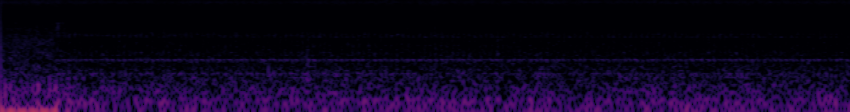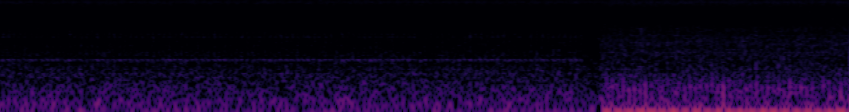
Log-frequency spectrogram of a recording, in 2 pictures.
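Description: Faint hiss of an old film soundtrack with a thin, steady high whine running through it. A loud low hum drops out about half a second in and comes back near the end.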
